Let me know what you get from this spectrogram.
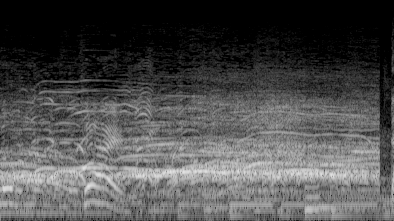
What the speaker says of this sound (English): you see right there in the crowd, everyone cheering in the crowd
